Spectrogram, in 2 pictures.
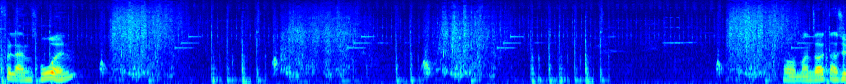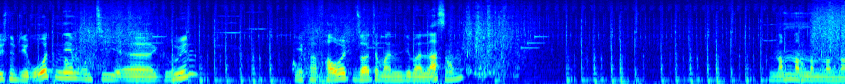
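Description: Water splashes as a head dunks into a tub.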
